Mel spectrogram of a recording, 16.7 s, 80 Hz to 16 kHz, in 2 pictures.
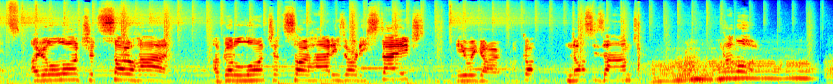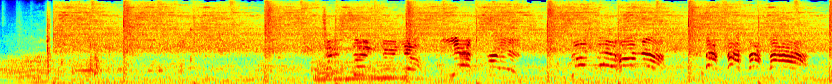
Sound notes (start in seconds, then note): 6.5 engine revs; 8.2 engine revs and accelerates; 15.2 cackles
